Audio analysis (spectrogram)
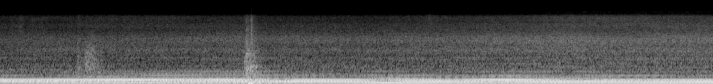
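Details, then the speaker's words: Nissan 350Z/G35 VQ35DE after idler pulley delete with rerouted 6PK1145 main belt: smooth even idle, steady low hum, no chirp or squeal from belts; normal idle. "Give it a couple revs just to make sure it don't squeak."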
